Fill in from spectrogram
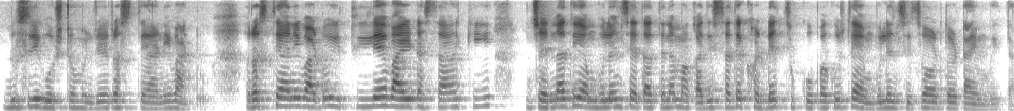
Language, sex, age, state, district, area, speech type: Goan Konkani, female, 18-30, Goa, Ponda, rural, spontaneous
